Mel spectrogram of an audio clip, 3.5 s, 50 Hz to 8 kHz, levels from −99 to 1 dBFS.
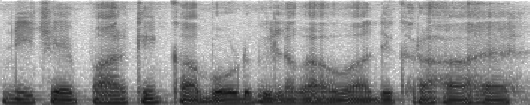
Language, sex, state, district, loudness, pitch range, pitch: Hindi, male, Uttar Pradesh, Lucknow, -14 LUFS, 95-110 Hz, 105 Hz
